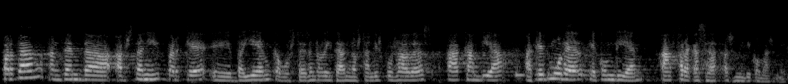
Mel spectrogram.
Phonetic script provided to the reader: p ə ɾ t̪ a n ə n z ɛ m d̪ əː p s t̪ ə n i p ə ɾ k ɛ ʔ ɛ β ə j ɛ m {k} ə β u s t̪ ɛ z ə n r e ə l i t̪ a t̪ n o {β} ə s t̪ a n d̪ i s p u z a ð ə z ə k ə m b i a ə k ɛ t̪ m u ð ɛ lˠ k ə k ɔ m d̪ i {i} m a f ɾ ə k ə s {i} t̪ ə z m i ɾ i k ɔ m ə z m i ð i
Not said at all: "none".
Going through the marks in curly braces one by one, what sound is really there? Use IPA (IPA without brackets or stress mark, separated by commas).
k, none, ɛ, a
